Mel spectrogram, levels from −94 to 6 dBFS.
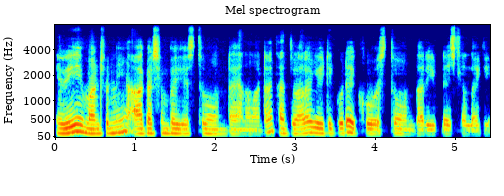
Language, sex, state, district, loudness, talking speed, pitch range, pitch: Telugu, male, Telangana, Nalgonda, -19 LUFS, 175 wpm, 120-135 Hz, 125 Hz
